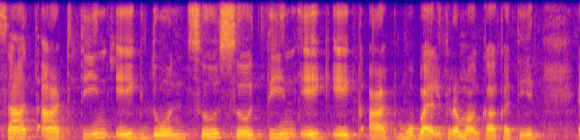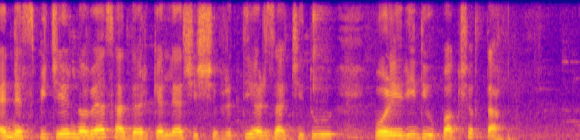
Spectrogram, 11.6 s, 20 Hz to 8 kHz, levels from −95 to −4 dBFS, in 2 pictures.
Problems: background sounds at intervals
